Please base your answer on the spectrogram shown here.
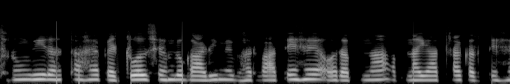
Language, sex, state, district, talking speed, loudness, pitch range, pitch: Hindi, female, Jharkhand, Sahebganj, 190 wpm, -23 LUFS, 195-220 Hz, 210 Hz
